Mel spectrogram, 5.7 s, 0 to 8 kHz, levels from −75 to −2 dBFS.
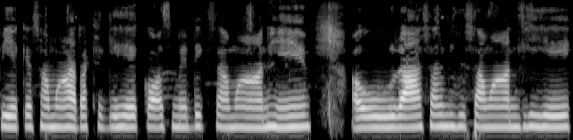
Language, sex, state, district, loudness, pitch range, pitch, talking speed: Chhattisgarhi, female, Chhattisgarh, Korba, -19 LUFS, 190-200 Hz, 195 Hz, 155 wpm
